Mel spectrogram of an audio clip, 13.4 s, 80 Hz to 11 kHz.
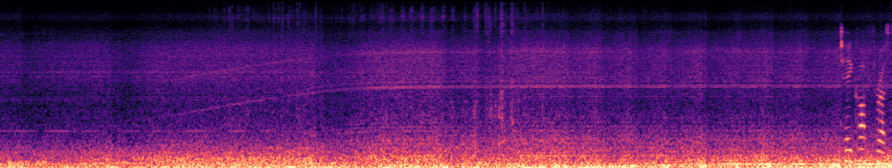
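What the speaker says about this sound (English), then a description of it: "Takeoff thrust set." Boeing 737 jet engines in a flight simulator spool up to takeoff thrust, a loud steady roar with deep rumble filling the whole stretch and a brief click near the end.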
